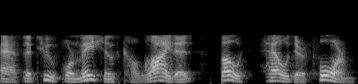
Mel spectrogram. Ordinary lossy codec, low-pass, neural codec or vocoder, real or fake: AAC, 16 kbps; 7.2 kHz; none; real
